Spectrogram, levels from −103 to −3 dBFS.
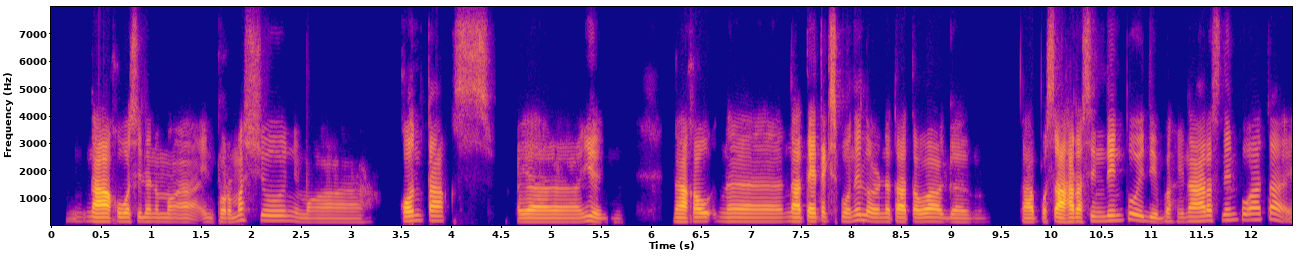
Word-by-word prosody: nakakuha 150 Hz, -1 st, +5 dB
sila 150 Hz, -1 st, -6 dB
ng 145 Hz, 0 st, -10 dB
mga 140 Hz, -1 st, -6 dB, 0.2 s
impormasyon, 180 Hz, +5 st, -5 dB
'yung 140 Hz, -3 st, -13 dB
mga 130 Hz, 0 st, -10 dB, 0.7 s
contacts 175 Hz, 0 st, -1 dB, 0.2 s
kaya 140 Hz, 0 st, +1 dB, 0.5 s
'yun, 150 Hz, -5 st, -2 dB, 0.6 s
nakakau 150 Hz, +1 st, +3 dB
na 150 Hz, 0 st, -6 dB, 0.5 s
na-te-text 155 Hz, +1 st, +3 dB
po 155 Hz, -, -4 dB
nila 195 Hz, -5 st, -2 dB
or -, -, -8 dB
natatawagan 145 Hz, -2 st, 0 dB, 0.5 s
tapos 135 Hz, +3 st, -2 dB
haharassin 145 Hz, +3 st, +7 dB
din 185 Hz, +2 st, 0 dB
po, 210 Hz, -4 st, -1 dB
eh, 170 Hz, -, -10 dB
'di 150 Hz, -3 st, -5 dB
ba? 145 Hz, +3 st, -8 dB
Hina-harass 160 Hz, +5 st, 0 dB
din 200 Hz, +2 st, -8 dB
po 215 Hz, -1 st, -4 dB
'ata, 215 Hz, -1 st, -3 dB
150 Hz, 135 wpm, -24 LUFS, 145-175 Hz, 0.7 s, haharassin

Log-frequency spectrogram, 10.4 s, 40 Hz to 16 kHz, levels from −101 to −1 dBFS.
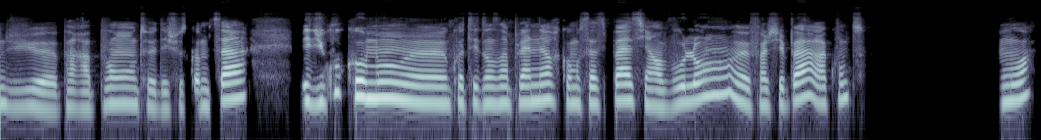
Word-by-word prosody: du, 170 Hz, -2 st, -8 dB
heu, 155 Hz, -3 st, -1 dB
parapente, 175 Hz, +4 st, -5 dB
des 155 Hz, -1 st, -6 dB
choses 155 Hz, +1 st, -10 dB
comme 165 Hz, +2 st, -4 dB
ça 230 Hz, +3 st, +5 dB, 0.6 s
et 210 Hz, -, +2 dB
du 195 Hz, +1 st, -1 dB
coup, 310 Hz, +6 st, -3 dB
comment, 240 Hz, -3 st, +6 dB
heu, 195 Hz, -2 st, +2 dB
quand 195 Hz, -, -2 dB
tu 200 Hz, -, -6 dB
es -, -, -5 dB
dans 190 Hz, +1 st, -2 dB
un 195 Hz, -, -1 dB
planeur, 205 Hz, +3 st, 0 dB
comment 195 Hz, -1 st, -4 dB
ça 190 Hz, +1 st, -2 dB
se -, -, -18 dB
passe? 215 Hz, -2 st, +2 dB
Il -, -, -3 dB
y -, -, -1 dB
a 175 Hz, -, -1 dB
un 170 Hz, -, 0 dB
volant? 225 Hz, -, 0 dB
Heu, 200 Hz, -4 st, +1 dB
enfin, 180 Hz, +1 st, -4 dB
je 165 Hz, -, -6 dB
sais 185 Hz, -, -4 dB
pas, 230 Hz, +8 st, +3 dB
raconte! 220 Hz, +4 st, -5 dB, 1.4 s
Moi 215 Hz, +5 st, 0 dB
195 Hz, 195 wpm, -25 LUFS, 175-220 Hz, 1.4 s, comment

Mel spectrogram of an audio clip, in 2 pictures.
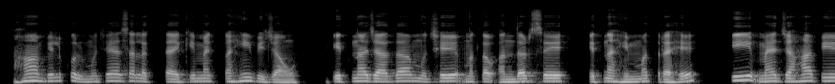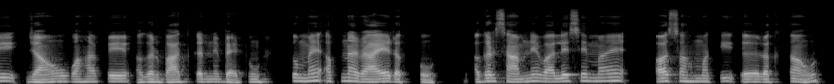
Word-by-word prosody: हाँ, 160 Hz, +8 st, +1 dB
बिल्कुल। 155 Hz, -1 st, -3 dB
मुझे 130 Hz, +5 st, -4 dB
ऐसा 160 Hz, 0 st, -1 dB
लगता 135 Hz, -2 st, -3 dB
है 120 Hz, -, +3 dB
कि 115 Hz, +5 st, -5 dB
मैं 140 Hz, 0 st, -1 dB
कहीं 135 Hz, +6 st, -2 dB
भी 130 Hz, -6 st, -3 dB
जाऊँ 105 Hz, -2 st, 0 dB, 0.4 s
इतना 145 Hz, +3 st, +1 dB
ज़्यादा 145 Hz, +1 st, +2 dB
मुझे 145 Hz, +1 st, +1 dB
मतलब 125 Hz, +1 st, -1 dB
अंदर 120 Hz, +3 st, +2 dB
से 145 Hz, +2 st, +3 dB, 0.3 s
इतना 130 Hz, +2 st, +1 dB
हिम्मत 125 Hz, +3 st, -1 dB
रहे 120 Hz, +4 st, +3 dB
कि 190 Hz, +2 st, +1 dB
मैं 140 Hz, +2 st, +2 dB
जहाँ 140 Hz, +3 st, +2 dB
भी 160 Hz, -1 st, 0 dB
जाऊँ 120 Hz, +3 st, +2 dB
वहाँ 125 Hz, +1 st, -1 dB
पे 140 Hz, 0 st, +3 dB
अगर 120 Hz, +1 st, 0 dB
बात 115 Hz, +1 st, +2 dB
करने 125 Hz, 0 st, -1 dB
बैठूँ, 115 Hz, +1 st, -1 dB, 0.3 s
तो 160 Hz, -, +1 dB
मैं 160 Hz, +3 st, +2 dB
अपना 155 Hz, +1 st, 0 dB
राय 125 Hz, +1 st, +6 dB
रखूँ। 115 Hz, -5 st, -2 dB, 0.4 s
अगर 145 Hz, +6 st, +2 dB
सामने 135 Hz, +1 st, +1 dB
वाले 140 Hz, 0 st, +2 dB
से 160 Hz, +2 st, -1 dB
मैं 160 Hz, +2 st, 0 dB, 0.4 s
असहमति 145 Hz, -1 st, -2 dB
अ, -, -, -18 dB, 0.3 s
रखता 120 Hz, +3 st, -2 dB
हूँ 120 Hz, -3 st, -1 dB
135 Hz, 160 wpm, -25 LUFS, 125-150 Hz, 0.4 s, राय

